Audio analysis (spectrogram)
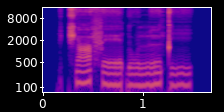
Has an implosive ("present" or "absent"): present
